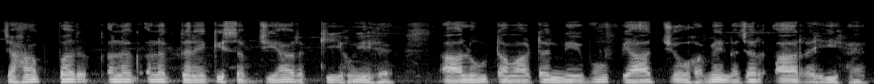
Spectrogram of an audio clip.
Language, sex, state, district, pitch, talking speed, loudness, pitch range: Hindi, male, Rajasthan, Jaipur, 105 Hz, 130 wpm, -18 LUFS, 100-110 Hz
